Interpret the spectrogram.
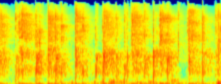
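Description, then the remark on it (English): A group of people clapping together in steady applause, dense overlapping claps filling the whole stretch at a fairly even loudness, with no talking. “It's the first time the clap thing worked.”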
